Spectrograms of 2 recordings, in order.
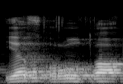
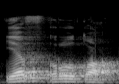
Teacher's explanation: യഫ്റുത റാഇന് തഫ്ഖീമുണ്ട്. ത്വാഇനും പൂർണ്ണമായ തഫ്ഖീം.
